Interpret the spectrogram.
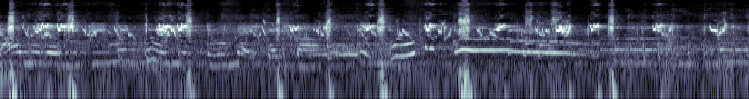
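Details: Happy budgie chirping in bursts of bright, scratchy warbles and quick tweets about every second, over a faint background melody and a few clicks.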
